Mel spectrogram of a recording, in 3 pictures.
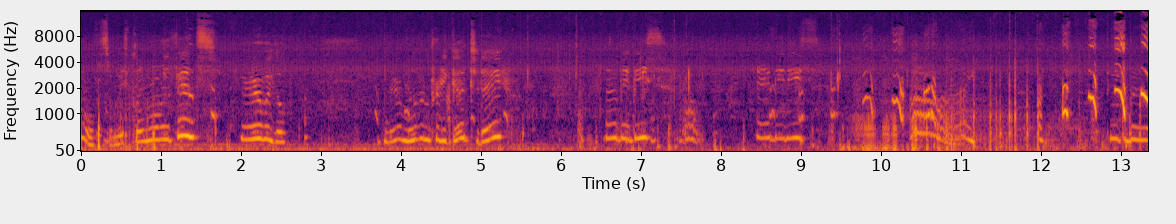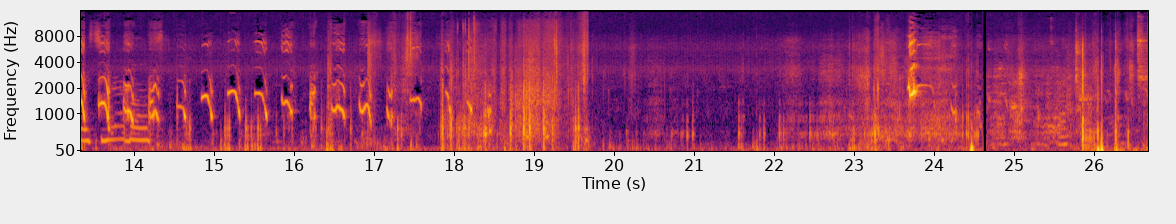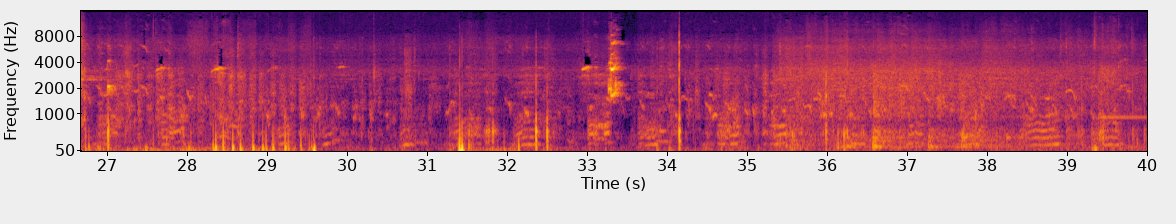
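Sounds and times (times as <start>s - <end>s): puppies whimpering and squealing: 3.6s - 5.6s, 8.5s - 11.2s, 11.8s - 19.3s, 23.6s - 40.0s
puppies rustling in bedding: 8.8s - 20.8s, 25.8s - 32.4s, 33.8s - 40.0s.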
